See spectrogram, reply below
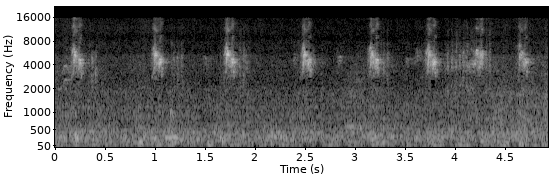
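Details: High, brief chirps from baby sparrows, sometimes doubled, coming roughly every half second to second over quiet background hiss.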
